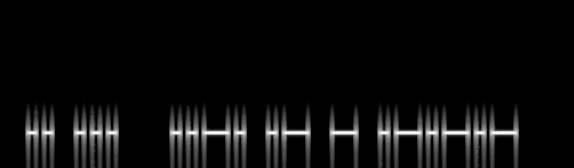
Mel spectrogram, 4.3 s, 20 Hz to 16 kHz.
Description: Morse code, heard as a keyed tone, about 20 wpm, 700 Hz. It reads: IS FAT.
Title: Easy Phrases 20wpm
